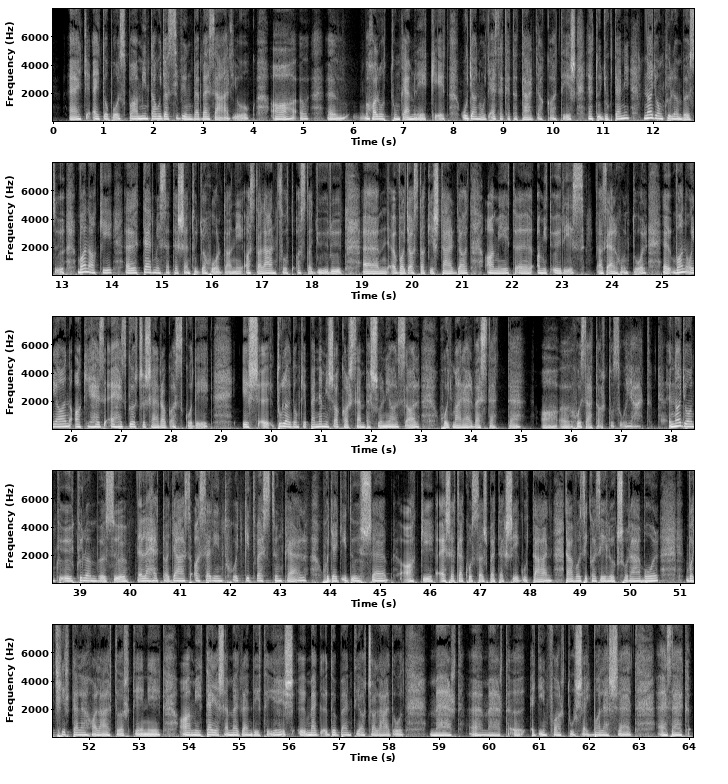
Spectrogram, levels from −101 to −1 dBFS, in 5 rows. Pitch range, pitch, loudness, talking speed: 150-170 Hz, 160 Hz, -18 LUFS, 100 wpm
